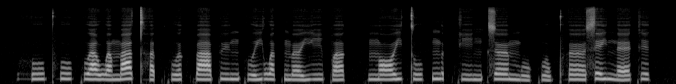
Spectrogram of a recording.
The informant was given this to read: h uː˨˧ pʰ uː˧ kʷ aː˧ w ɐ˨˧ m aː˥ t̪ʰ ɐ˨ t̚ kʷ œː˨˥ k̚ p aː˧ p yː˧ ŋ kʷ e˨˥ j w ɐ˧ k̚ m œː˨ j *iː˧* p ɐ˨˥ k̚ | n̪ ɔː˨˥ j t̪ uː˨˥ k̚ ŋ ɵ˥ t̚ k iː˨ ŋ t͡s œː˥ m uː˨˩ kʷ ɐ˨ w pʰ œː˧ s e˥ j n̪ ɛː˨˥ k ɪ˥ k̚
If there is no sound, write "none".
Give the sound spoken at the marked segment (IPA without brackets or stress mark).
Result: iː˧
